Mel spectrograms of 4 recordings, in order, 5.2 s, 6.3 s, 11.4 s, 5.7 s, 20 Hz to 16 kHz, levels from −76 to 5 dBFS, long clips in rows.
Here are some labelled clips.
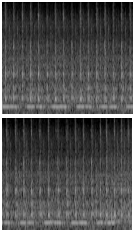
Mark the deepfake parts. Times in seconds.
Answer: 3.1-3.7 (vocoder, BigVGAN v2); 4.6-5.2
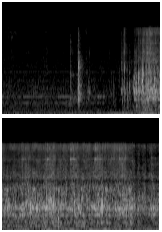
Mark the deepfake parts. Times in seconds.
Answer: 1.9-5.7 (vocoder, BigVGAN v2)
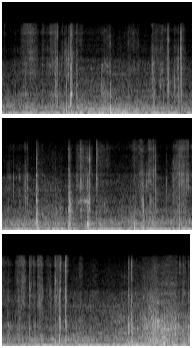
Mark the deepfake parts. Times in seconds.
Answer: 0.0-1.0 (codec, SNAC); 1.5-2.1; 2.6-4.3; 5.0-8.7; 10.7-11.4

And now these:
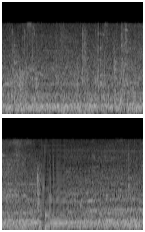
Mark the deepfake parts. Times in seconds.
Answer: 3.6-4.1 (vocoder, BigVGAN v2)

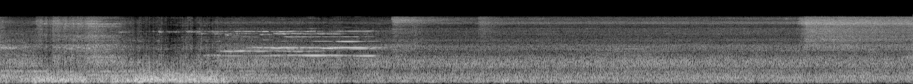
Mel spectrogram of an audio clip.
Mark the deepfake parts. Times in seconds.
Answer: 1.4-2.2 (vocoder, WaveNeXt)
